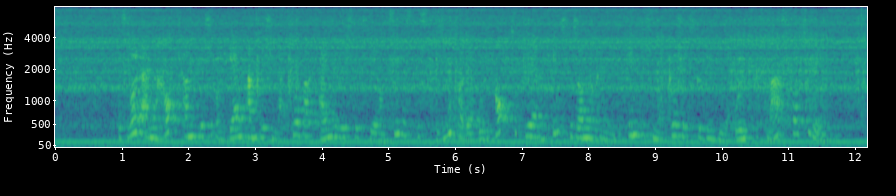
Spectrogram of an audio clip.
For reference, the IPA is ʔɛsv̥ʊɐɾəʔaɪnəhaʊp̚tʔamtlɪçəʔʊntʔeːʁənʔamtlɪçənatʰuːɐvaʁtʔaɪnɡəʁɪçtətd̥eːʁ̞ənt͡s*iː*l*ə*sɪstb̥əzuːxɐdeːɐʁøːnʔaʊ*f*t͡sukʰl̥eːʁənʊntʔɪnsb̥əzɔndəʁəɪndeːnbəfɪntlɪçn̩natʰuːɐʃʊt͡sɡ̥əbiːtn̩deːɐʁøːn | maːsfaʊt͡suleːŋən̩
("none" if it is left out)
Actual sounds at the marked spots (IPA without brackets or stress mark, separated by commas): iː, ə, f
